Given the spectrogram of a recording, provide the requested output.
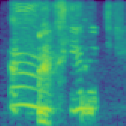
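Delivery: hammed-up lovesick cry; mock swoon. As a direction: gush it high, as a pretend admirer. Game master continues the mock swoon.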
